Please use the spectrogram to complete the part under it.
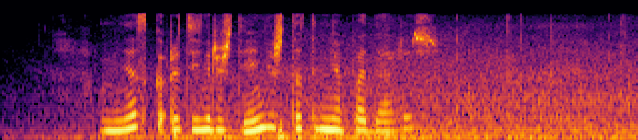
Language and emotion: Russian, positive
